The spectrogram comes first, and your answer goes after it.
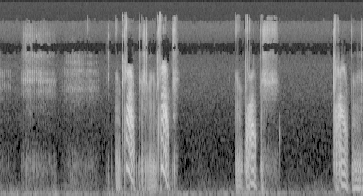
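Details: Domestic cat making several short, harmonic calls that slide downward, some in quick pairs, separated by quieter stretches of low indoor rumble.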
